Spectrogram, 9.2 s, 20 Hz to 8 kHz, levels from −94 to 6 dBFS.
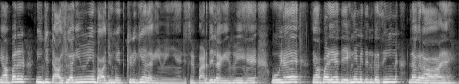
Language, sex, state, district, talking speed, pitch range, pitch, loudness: Hindi, male, Bihar, Gaya, 200 wpm, 195-240 Hz, 225 Hz, -12 LUFS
